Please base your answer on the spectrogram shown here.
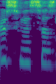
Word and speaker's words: Seuss: Seuss's last name is German, and the actual pronunciation of Seuss rhymes with voice. However, the American pronunciation rhymes with juice, and that is what has stuck.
